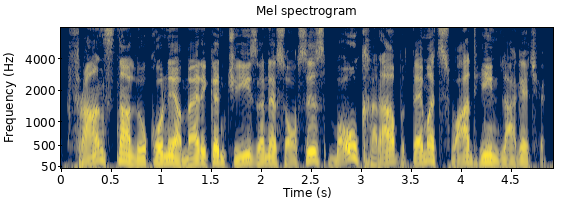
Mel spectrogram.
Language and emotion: Gujarati, disgusted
